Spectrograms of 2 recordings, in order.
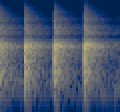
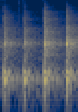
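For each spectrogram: First: fully dried maca root, solid. Second: spongy, under-dried maca root.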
